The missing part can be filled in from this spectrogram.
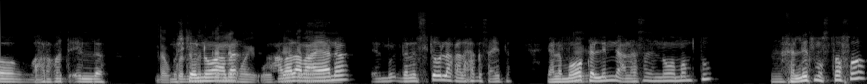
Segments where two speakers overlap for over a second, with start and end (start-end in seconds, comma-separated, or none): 1.7-3.4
